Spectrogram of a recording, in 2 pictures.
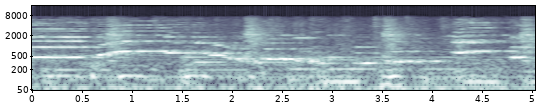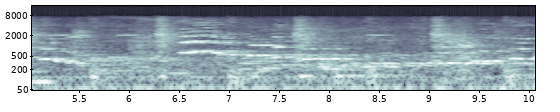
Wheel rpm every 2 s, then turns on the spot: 0, 0, 0, 0, 0.
none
